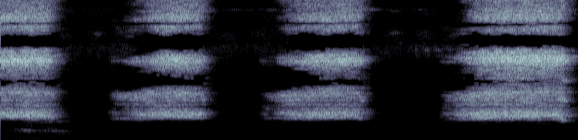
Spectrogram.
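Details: Repeated harsh screams from a barn owl, four hoarse hissing bursts under a second each, separated by brief quiet gaps.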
